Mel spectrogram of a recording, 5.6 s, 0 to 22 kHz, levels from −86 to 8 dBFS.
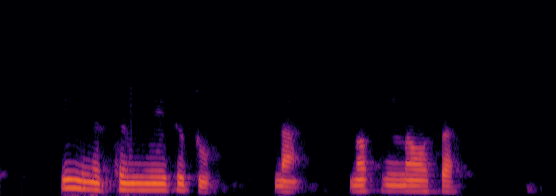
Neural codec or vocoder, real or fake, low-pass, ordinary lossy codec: codec, 16 kHz, 4 kbps, X-Codec, WavLM features, trained on Multilingual LibriSpeech; fake; 3.6 kHz; Opus, 32 kbps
